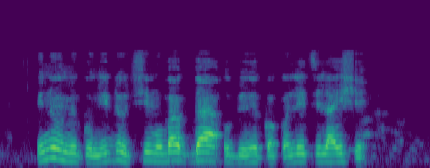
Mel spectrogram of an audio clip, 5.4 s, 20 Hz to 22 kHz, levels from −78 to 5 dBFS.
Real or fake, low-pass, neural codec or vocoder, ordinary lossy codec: fake; 7.2 kHz; codec, 16 kHz, 16 kbps, FreqCodec, smaller model; AAC, 32 kbps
